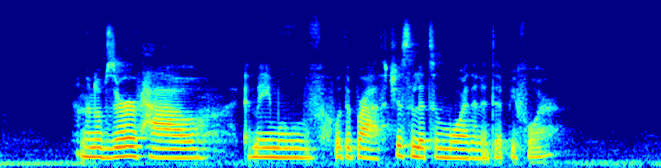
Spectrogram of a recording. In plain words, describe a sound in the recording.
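A young woman speaks slowly and calmly, close by.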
